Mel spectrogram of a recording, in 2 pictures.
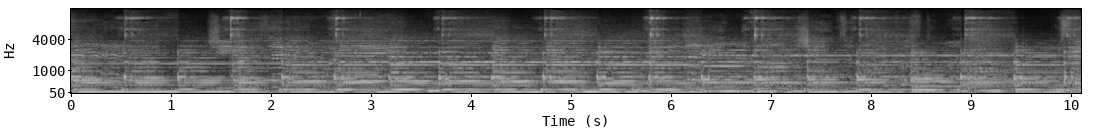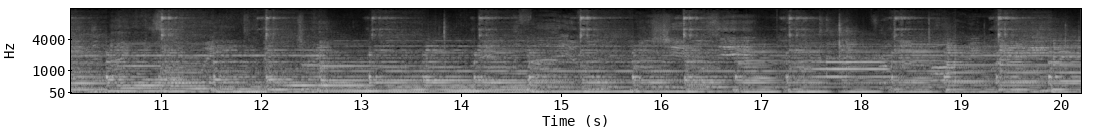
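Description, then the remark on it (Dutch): Three overdubbed piano tracks play together in a dense, steady stream of chords and repeated notes, loud, filling the whole stretch with no voices. “dus drie piano's”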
